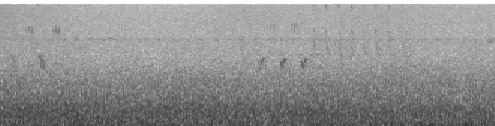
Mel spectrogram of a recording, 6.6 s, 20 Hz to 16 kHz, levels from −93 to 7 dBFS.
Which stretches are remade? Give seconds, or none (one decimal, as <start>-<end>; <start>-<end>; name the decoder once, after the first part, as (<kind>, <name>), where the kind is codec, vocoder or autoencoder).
none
